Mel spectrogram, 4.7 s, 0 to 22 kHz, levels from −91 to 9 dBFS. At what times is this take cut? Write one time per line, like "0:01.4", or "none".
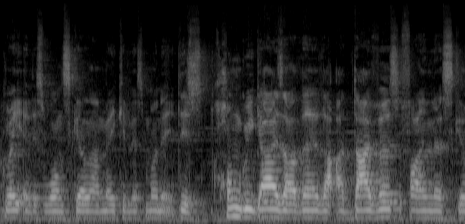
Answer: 0:01.7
